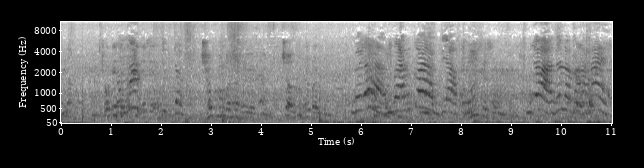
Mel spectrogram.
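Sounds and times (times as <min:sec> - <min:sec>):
young child's high-pitched voice: 0:09.4 - 0:11.0.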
